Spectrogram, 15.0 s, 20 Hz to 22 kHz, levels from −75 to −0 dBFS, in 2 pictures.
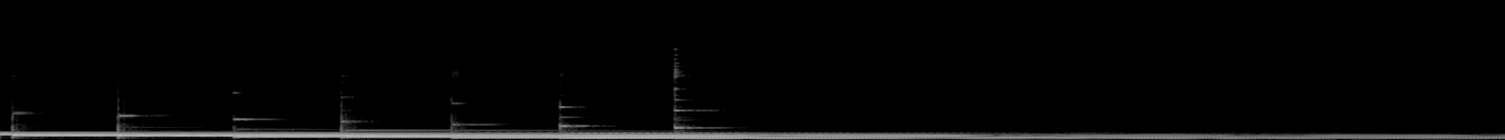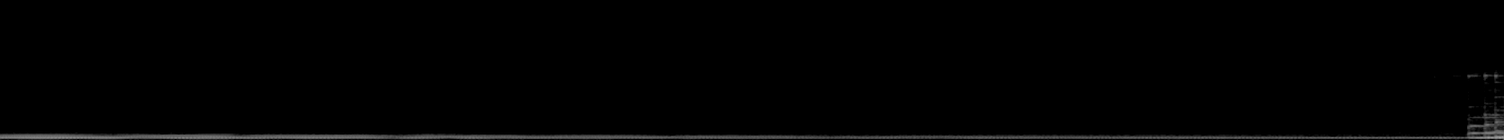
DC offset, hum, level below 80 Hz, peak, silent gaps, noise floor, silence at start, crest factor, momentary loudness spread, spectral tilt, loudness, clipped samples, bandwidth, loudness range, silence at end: under 0.1%; none; under -90 dBFS; -16 dBFS; none; -54 dBFS; 0 s; 16 dB; 24 LU; -1.5 dB/octave; -29 LUFS; under 0.1%; 12 kHz; 25 LU; 0 s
